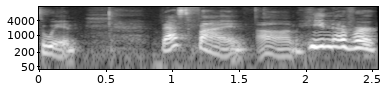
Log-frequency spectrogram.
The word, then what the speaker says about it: Nguyen: his last name and we call him guian and then later i've been told it's pronounced to win that's fine um he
